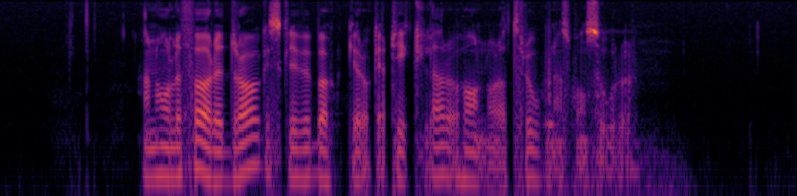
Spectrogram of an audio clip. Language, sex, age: Swedish, male, 27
